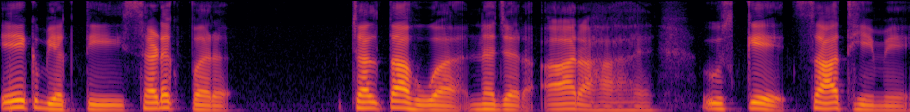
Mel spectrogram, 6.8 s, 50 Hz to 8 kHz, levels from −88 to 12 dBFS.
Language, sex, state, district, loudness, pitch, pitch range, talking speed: Hindi, male, Uttar Pradesh, Jyotiba Phule Nagar, -18 LUFS, 130 Hz, 115-150 Hz, 130 wpm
